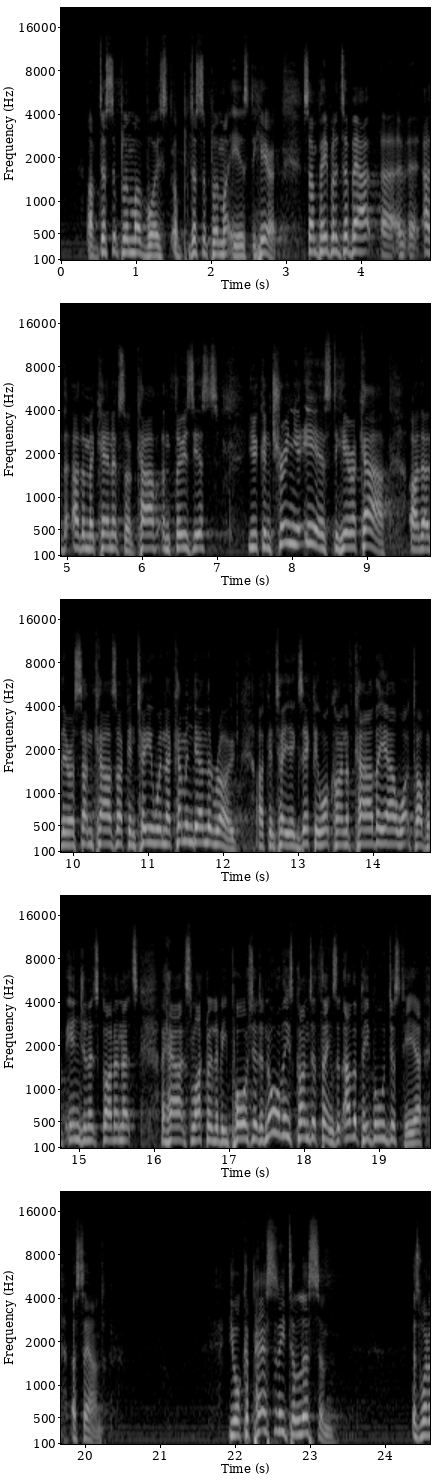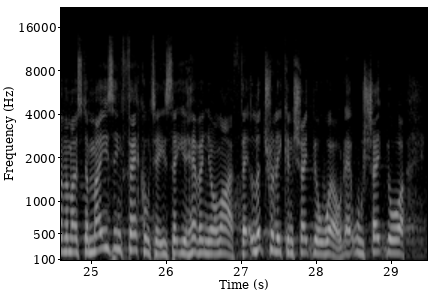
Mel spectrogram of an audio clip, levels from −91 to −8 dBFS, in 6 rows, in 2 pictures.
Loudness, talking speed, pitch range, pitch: -43 LUFS, 230 wpm, 195-225 Hz, 210 Hz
